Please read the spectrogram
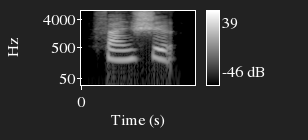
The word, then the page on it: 凡是: fán shì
